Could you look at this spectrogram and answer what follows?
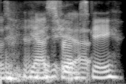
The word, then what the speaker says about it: Yastrzemski: So Yastrzemski.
